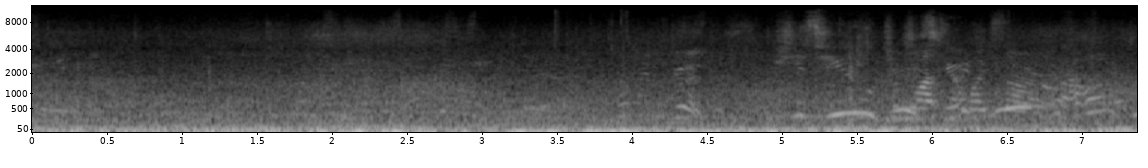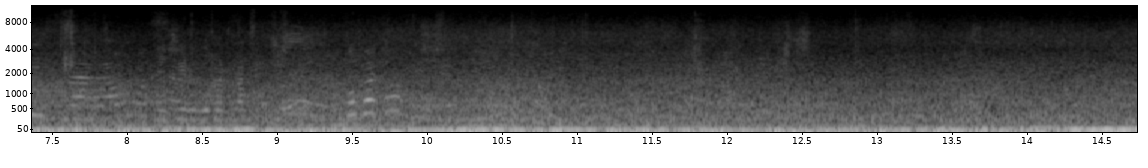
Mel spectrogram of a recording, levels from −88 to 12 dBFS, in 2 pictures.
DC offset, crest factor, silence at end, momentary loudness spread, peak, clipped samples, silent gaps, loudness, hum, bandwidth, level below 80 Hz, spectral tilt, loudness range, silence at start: under 0.1%; 14 dB; 0 s; 7 LU; -12 dBFS; under 0.1%; none; -33 LUFS; none; 8.8 kHz; -30 dBFS; -6.5 dB/octave; 4 LU; 0 s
